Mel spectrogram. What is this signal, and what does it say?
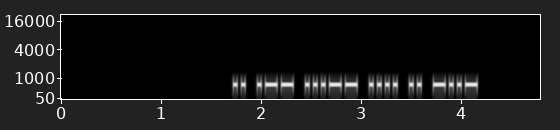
Morse code, heard as a keyed tone, about 30 wpm, 700 Hz. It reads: IW3HIX
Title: DXCC-100 Call Signs - 6 Characters - 30wpm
